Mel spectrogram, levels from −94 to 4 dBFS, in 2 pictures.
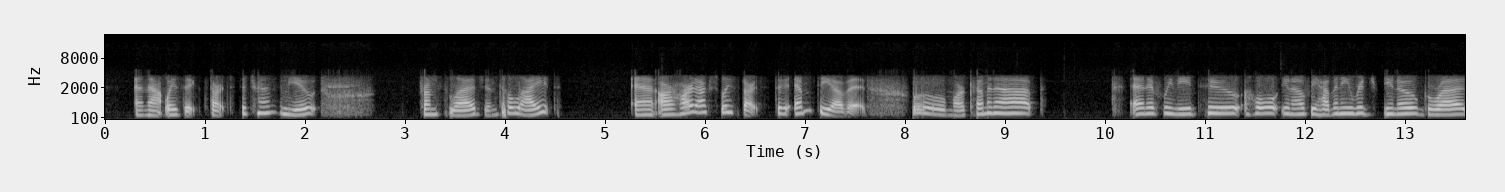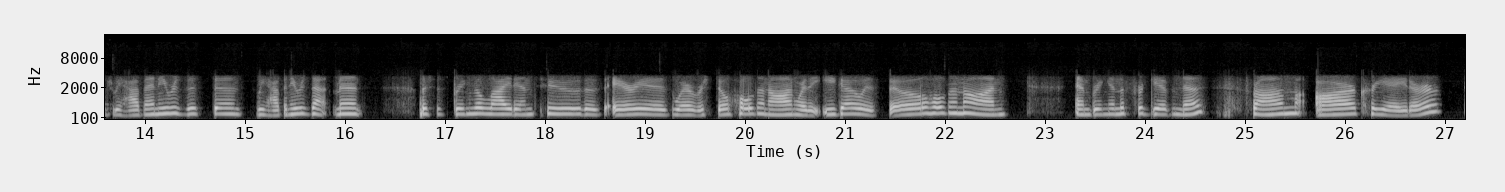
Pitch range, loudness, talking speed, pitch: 215-250 Hz, -26 LUFS, 165 wpm, 235 Hz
